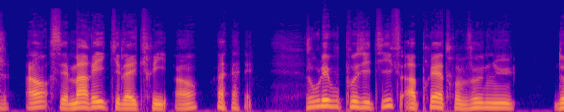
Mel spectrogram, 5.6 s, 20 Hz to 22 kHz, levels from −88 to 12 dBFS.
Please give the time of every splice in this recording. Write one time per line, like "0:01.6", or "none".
0:03.1
0:03.4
